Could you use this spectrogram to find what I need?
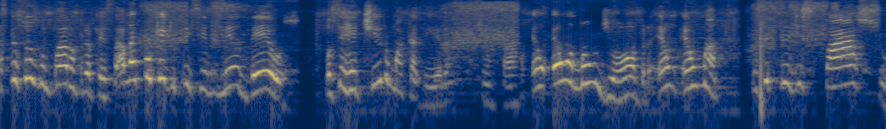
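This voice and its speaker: This woman's voice sits at an extremely high pitch and swings very widely. She speaks at a fairly quick pace. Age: 60s. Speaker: caregiver advocate, online live host. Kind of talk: casual live chat. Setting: Instagram live video call. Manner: halting, many repetitions.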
